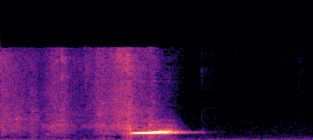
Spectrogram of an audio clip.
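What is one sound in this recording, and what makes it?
A young woman gives a short whistle.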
